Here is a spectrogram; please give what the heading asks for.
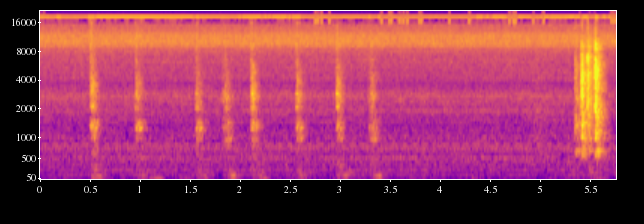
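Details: Compaq Portable booting Compaq MS-DOS 2.12 from floppy after floppy controller replacement, with SCSI card fitted and 401 error present: about eight crisp ticks roughly every half second, then a short rattling burst; normal floppy head seeking.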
